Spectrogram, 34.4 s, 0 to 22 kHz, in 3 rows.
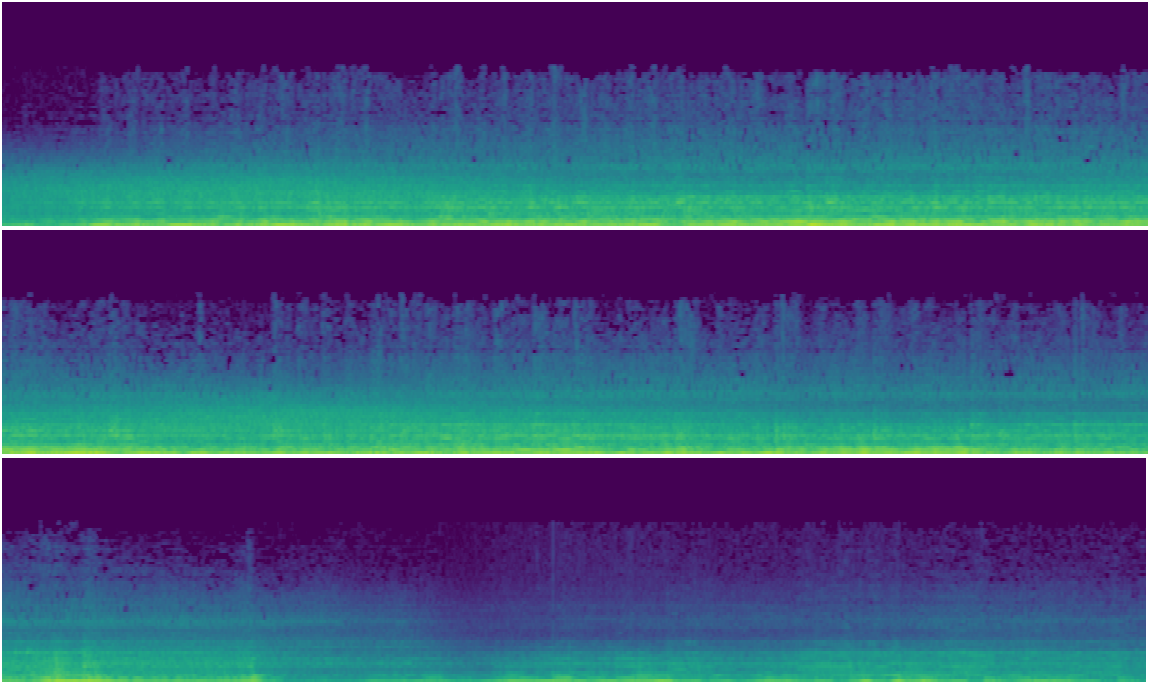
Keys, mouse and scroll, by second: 0.2 click, 5.1 click, 6.2 click, 7.4 click, 8.8 -, 10.1 click, 10.9 click, 12.6 x, 13.3 0, 14.4 click, 15.7 y, 16.6 0, 17.8 click, 18.3 click, 19.5-20.9 typing, 21.7 click, 22.2 click, 23.0-24.3 typing, 25.2 click, 26.7 click, 29.4 click, 30.3 click, 31.3-34.3 typing.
